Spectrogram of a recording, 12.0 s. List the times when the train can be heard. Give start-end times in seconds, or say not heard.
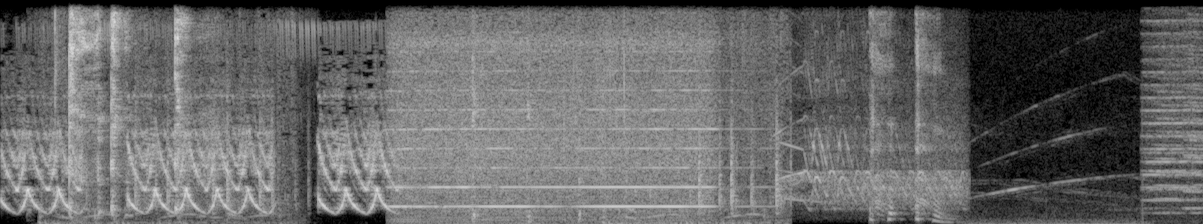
not heard.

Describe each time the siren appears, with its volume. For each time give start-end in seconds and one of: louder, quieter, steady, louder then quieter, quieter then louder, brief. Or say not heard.
0.0-11.9 quieter.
